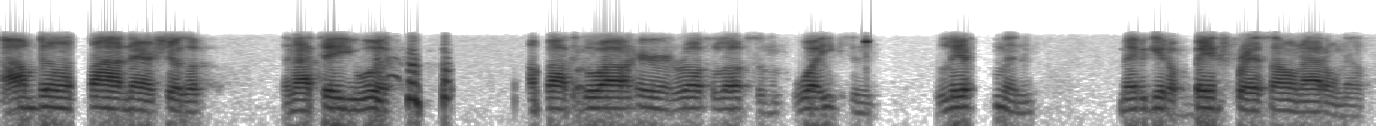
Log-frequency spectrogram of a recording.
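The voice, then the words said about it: Put-on cowboy accent. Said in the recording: “At first I thought we were in Australia again, but then I realized quickly that Australians don't sound like cowboys. ... I couldn't quite place that accent”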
